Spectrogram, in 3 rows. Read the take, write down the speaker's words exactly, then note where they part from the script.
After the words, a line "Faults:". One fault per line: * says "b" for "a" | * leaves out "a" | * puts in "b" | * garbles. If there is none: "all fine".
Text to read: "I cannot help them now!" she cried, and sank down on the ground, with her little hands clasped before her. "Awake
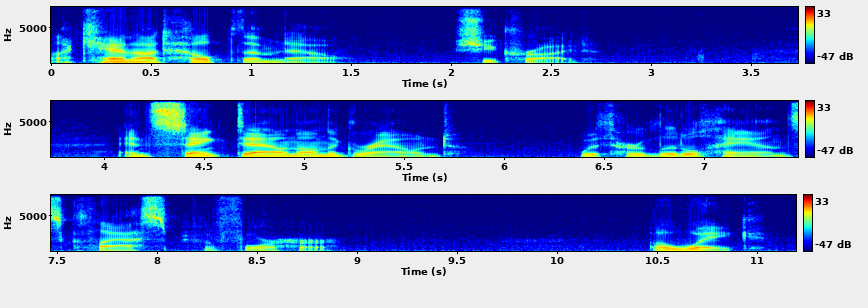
"I cannot help them now!" she cried, and sank down on the ground, with her little hands clasped before her. "Awake
Faults:
all fine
